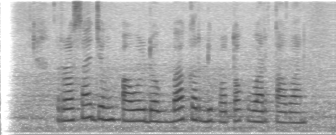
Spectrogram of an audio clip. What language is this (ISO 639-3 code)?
sun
